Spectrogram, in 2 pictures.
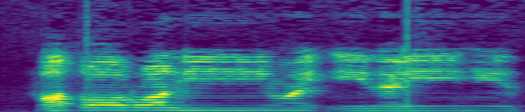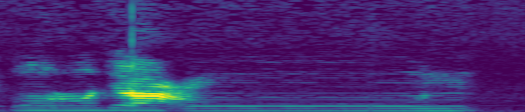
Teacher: تو آ کو موٹا پڑھیں گے، یہ ہیوی لیٹر ہے، تو آ اور را ان کو تفخیم کر کے پڑھیں گے، یعنی پر کر کے پڑھنا، موٹا کر کے پڑھنا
